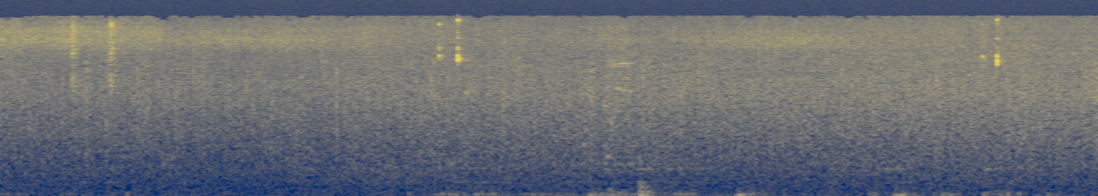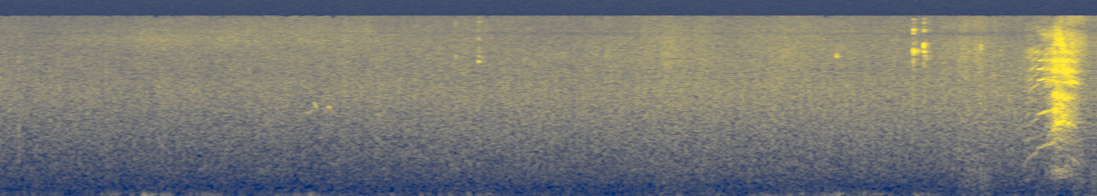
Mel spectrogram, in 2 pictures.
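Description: Steady, soft rain hisses continuously in the video game theHunter Classic, a gentle wash of falling drops with faint low thumps underneath and no talking.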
